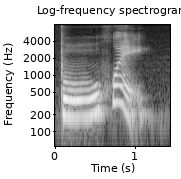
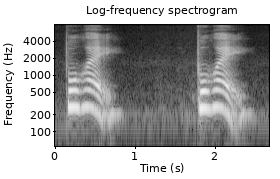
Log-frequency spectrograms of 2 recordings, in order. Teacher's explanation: When it's combined with another fourth tone, it becomes the second tone, which is the rising tone, like 不会, 不会. But Malaysian speakers often still pronounce it with the fourth tone, so it becomes 不会, 不会.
